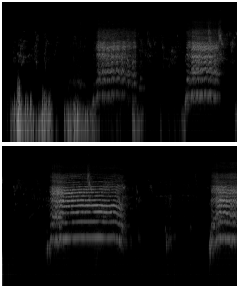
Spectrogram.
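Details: During a fight between peacocks, low thumping and scuffling are followed by four loud, nasal, drawn-out wailing Indian peafowl calls, each about a second long and a couple of seconds apart.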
